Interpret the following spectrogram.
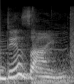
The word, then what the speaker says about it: design: biasanya I like your design. Jadi, bukan I like your design, kayak gitu. Jadi, G-nya itu silent. Tidak perlu diucapkan, tidak perlu dibunyikan.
